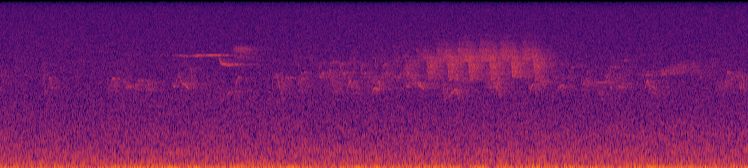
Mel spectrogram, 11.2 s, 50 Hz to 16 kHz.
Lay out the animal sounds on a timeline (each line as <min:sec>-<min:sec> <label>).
0:00.0-0:03.0 Red-eyed Vireo (Vireo olivaceus)
0:02.5-0:04.0 Black-throated Green Warbler (Setophaga virens)
0:04.1-0:08.5 Ovenbird (Seiurus aurocapilla)
0:04.9-0:11.2 Red-eyed Vireo (Vireo olivaceus)
0:05.0-0:09.9 Scarlet Tanager (Piranga olivacea)
0:09.3-0:10.6 Black-throated Blue Warbler (Setophaga caerulescens)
